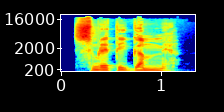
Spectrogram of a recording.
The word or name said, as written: स्मृति-गम्य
